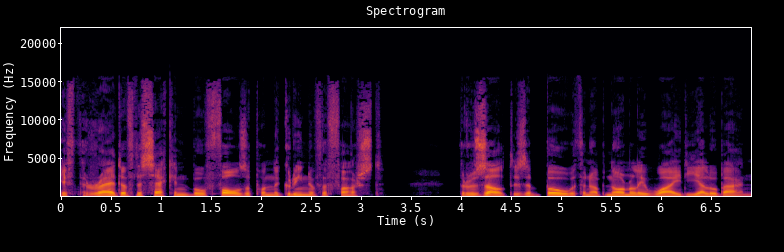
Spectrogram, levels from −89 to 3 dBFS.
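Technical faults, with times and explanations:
Nothing stood out on listening to this speech recording.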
